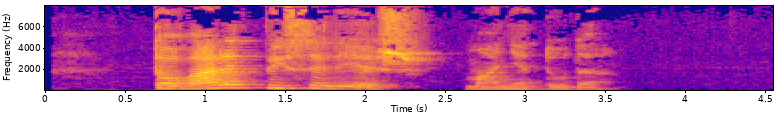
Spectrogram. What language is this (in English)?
Mari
